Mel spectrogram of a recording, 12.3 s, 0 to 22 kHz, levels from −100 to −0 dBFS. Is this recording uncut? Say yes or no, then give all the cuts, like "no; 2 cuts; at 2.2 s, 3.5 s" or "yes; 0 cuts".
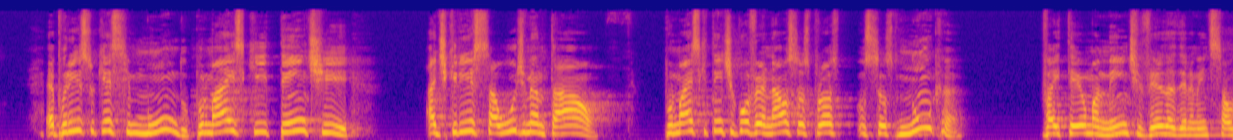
no; 2 cuts; at 1.9 s, 8.9 s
